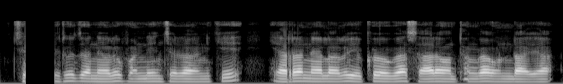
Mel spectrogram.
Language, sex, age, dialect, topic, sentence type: Telugu, male, 18-24, Southern, agriculture, question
